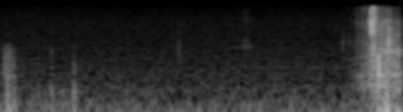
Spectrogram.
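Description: Quiet handling of a thick, many-layered paper journal held in both hands, with a few faint light taps and rustles. A quick breath in comes near the end.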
